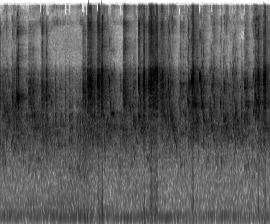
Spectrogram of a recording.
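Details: Several parakeets on a perch inside a pet store, chirping nonstop in a busy high-pitched twitter, with brighter bursts of shrill notes every second or so over a quiet low background hum.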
